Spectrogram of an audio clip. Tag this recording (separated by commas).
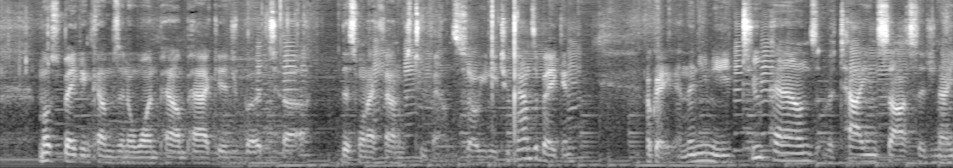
Music, Speech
